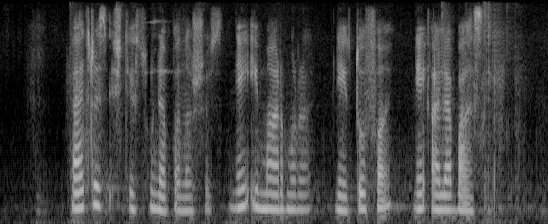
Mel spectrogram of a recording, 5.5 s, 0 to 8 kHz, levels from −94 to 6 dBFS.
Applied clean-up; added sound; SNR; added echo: neural separator model SepFormer DNS4.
